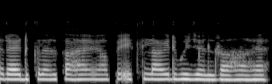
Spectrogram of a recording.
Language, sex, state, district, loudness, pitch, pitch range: Hindi, female, Maharashtra, Mumbai Suburban, -14 LUFS, 230 Hz, 225-235 Hz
